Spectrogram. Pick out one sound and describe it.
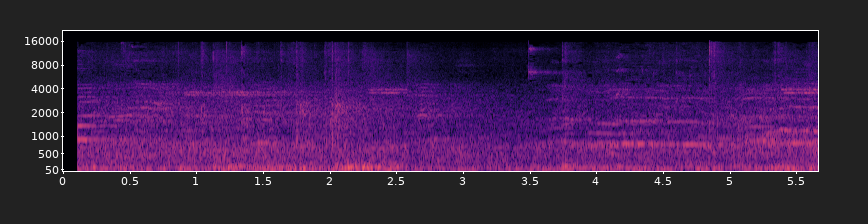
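A crowd of people chatters in a large echoing gym.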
